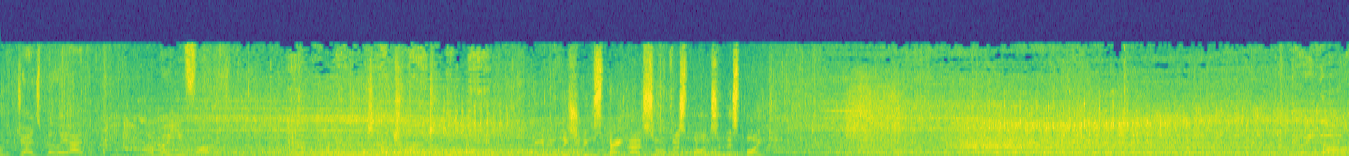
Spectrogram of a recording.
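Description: Water rushes and churns loudly around a boat.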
